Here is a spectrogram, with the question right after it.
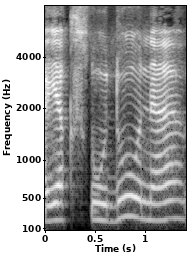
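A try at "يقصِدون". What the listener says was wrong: Bukan yaksudu, yaksi, sodnya kasrah.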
